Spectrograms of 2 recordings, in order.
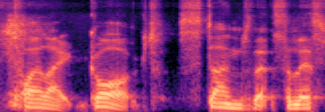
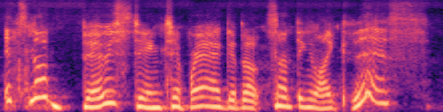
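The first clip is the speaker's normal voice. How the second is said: high emphatic exclamation; exclaiming. A narrator's reading. Rarity insisting to Fluttershy, an eager high exclamation. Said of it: "Rarity exclaimed".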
